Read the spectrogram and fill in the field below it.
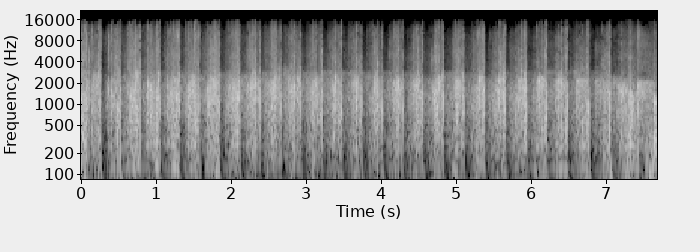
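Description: A crowd applauds steadily for several seconds, a dense, even wash of many hands clapping with a faintly rhythmic pulse, fairly loud and with no voices over it.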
